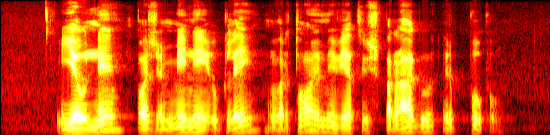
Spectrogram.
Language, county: Lithuanian, Vilnius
